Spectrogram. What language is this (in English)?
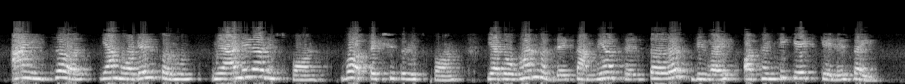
Marathi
